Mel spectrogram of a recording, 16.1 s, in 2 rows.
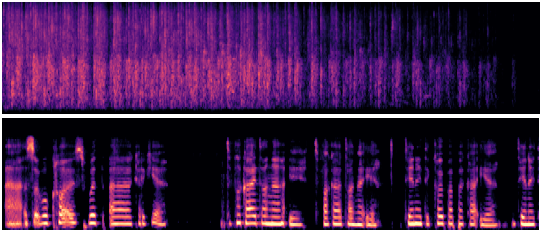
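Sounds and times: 
audience round of applause: 0:00.0 - 0:07.8
speech: 0:08.4 - 0:10.6, 0:11.5 - 0:16.1.

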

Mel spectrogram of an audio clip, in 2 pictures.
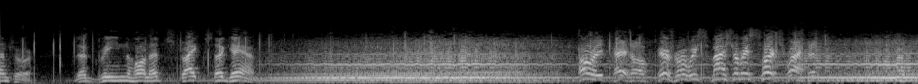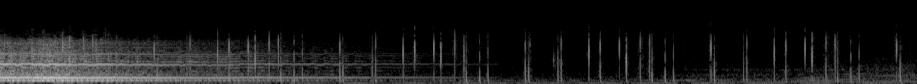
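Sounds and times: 
speech: 0:00.0 - 0:02.9, 0:05.8 - 0:09.4
light clicks and ticks: 0:00.0 - 0:03.0, 0:09.8 - 0:18.3
inexpensive electric fan whirring: 0:00.0 - 0:18.3.

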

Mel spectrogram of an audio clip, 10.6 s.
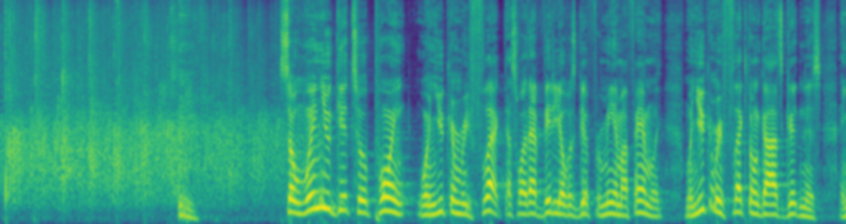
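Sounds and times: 
audience clapping: 0:00.0 - 0:04.2
speech: 0:02.2 - 0:02.6, 0:03.5 - 0:10.5.

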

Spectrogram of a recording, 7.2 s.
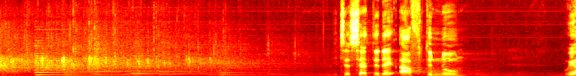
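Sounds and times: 
audience clapping: 0:00.0 - 0:03.8
speech: 0:04.3 - 0:05.9.

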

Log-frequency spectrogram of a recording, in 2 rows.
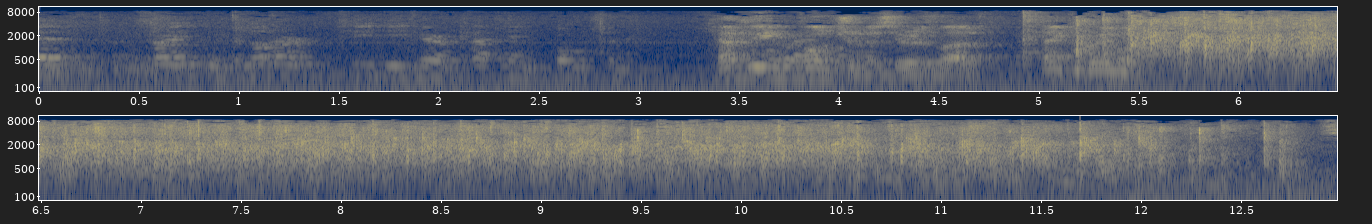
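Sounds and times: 
speech: 0:00.1 - 0:06.9
audience applause: 0:05.1 - 0:12.9.

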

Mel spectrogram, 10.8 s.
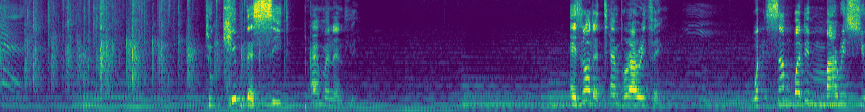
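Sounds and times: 
audience clapping: 0:00.0 - 0:03.6
organ-like tones: 0:00.0 - 0:08.1
speech: 0:02.6 - 0:04.4, 0:07.1 - 0:08.4, 0:09.4 - 0:10.8.

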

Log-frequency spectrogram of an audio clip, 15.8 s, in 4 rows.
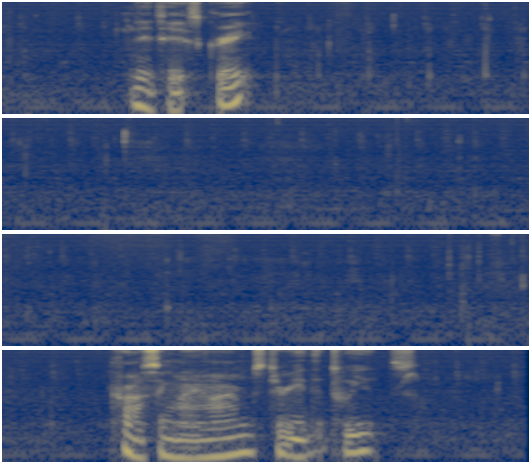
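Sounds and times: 
steady low fan hum: 0:00.0 - 0:15.8
speech: 0:01.0 - 0:02.0, 0:12.8 - 0:15.1
chewing and crunching of cashews: 0:02.0 - 0:08.4, 0:09.1 - 0:12.7, 0:15.0 - 0:15.8.

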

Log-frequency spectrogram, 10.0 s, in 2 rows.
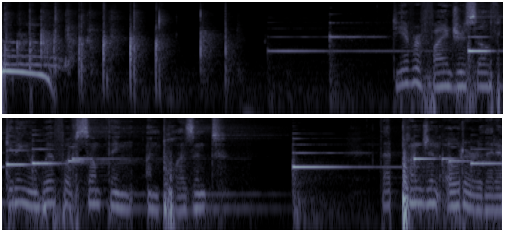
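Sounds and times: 
round of applause: 0:00.0 - 0:02.5
speech: 0:03.9 - 0:07.4, 0:08.8 - 0:10.0.

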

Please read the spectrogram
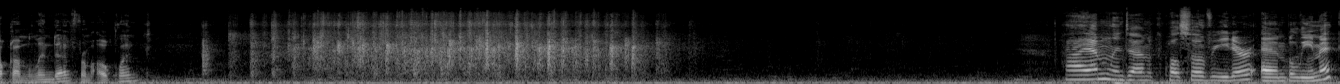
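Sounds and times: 
speech: 0:00.0 - 0:02.1, 0:10.7 - 0:13.3
audience applause: 0:02.3 - 0:06.9.

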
